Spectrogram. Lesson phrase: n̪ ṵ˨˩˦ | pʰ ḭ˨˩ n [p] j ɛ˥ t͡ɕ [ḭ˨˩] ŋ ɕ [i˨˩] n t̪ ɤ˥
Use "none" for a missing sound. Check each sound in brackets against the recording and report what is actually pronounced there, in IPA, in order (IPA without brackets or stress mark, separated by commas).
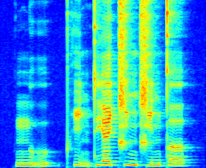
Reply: t̪, i˥˩, i˧˥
